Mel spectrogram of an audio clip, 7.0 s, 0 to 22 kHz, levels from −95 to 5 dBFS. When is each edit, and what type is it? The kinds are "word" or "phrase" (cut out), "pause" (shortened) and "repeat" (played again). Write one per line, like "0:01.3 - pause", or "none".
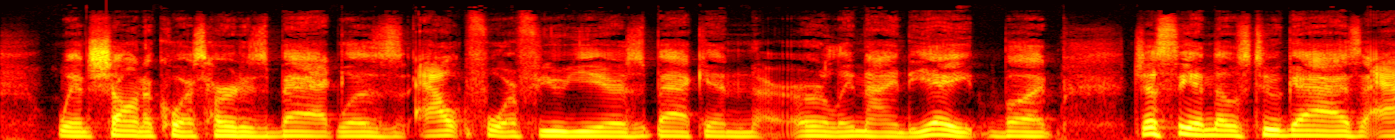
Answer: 0:01.7 - word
